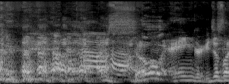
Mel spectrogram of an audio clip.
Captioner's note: everyone laughs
